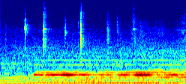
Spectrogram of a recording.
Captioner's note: button clicks; fuel dispenser beeps; pump lever clicking; gentle music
